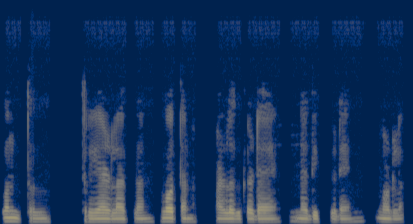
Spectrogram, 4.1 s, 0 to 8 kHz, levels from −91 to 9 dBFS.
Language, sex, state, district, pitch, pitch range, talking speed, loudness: Kannada, male, Karnataka, Bijapur, 105 Hz, 105-110 Hz, 115 wpm, -33 LUFS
